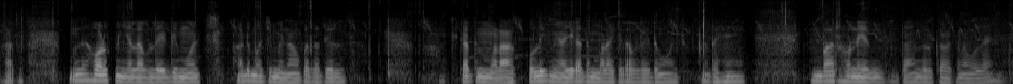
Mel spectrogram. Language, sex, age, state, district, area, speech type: Santali, male, 18-30, Jharkhand, Pakur, rural, spontaneous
